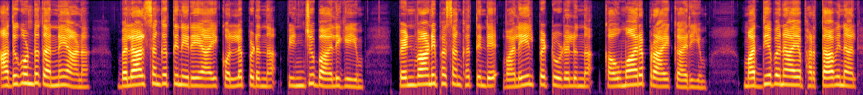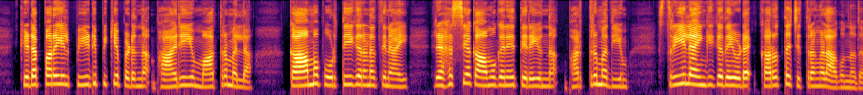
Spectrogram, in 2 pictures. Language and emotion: Malayalam, neutral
